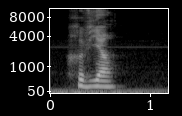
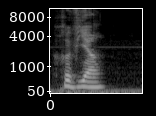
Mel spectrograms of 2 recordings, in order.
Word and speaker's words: revient: 그래서 노래할 때 이렇게 편한 발음으로 르와 흐를 혼용해서 쓰시면 되겠다, 적절하게. 그렇게 보시면 되겠습니다. 보시면 revient, revient, revient, revient.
